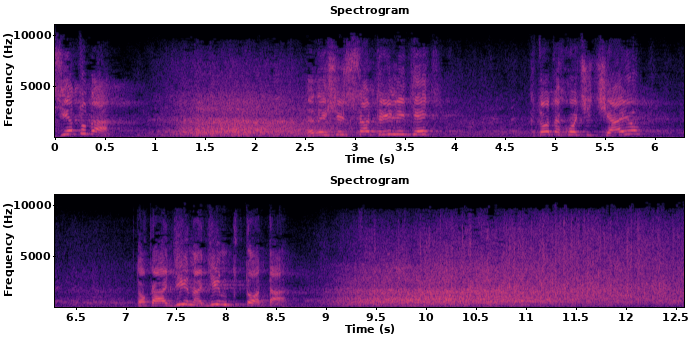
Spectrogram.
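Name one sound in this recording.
An audience laughs loudly in a large hall.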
